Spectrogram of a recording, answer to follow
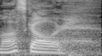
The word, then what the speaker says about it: Mosgaller: Tom Moscller, thank you for joining me.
